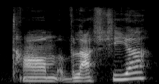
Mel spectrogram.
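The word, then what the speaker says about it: Tom Wlaschiha: I looked it up, and I think that is how you pronounce it. The actor who plays Jaqen H'ghar. It's Tom Vlachia. So now we can all say it properly.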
